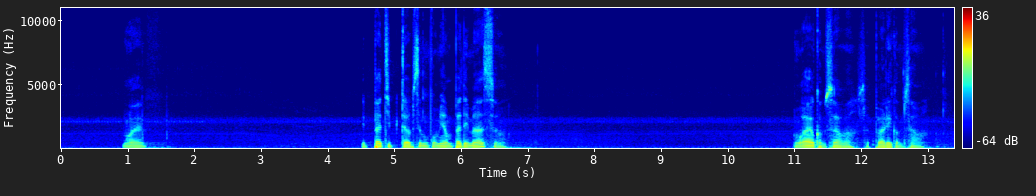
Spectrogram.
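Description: A young man talks calmly and close to a microphone, in short bursts.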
